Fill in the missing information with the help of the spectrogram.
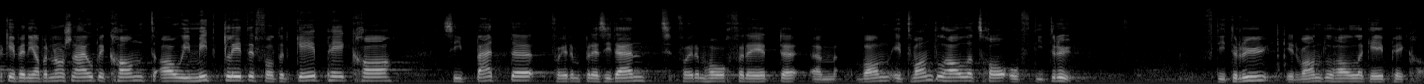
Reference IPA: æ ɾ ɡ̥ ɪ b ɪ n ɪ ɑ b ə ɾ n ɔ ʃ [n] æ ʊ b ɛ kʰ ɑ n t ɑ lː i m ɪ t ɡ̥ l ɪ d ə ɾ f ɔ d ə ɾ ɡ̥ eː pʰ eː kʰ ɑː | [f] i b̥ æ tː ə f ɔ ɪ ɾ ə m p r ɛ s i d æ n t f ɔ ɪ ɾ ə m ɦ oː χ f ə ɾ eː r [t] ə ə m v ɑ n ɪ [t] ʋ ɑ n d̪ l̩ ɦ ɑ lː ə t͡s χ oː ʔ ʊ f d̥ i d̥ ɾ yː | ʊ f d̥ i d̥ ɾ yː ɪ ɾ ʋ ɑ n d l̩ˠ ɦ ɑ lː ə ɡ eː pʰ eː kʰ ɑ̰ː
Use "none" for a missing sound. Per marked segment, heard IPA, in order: n, s, t, t

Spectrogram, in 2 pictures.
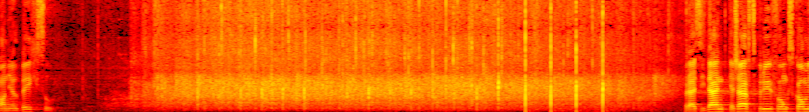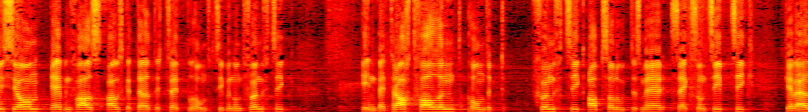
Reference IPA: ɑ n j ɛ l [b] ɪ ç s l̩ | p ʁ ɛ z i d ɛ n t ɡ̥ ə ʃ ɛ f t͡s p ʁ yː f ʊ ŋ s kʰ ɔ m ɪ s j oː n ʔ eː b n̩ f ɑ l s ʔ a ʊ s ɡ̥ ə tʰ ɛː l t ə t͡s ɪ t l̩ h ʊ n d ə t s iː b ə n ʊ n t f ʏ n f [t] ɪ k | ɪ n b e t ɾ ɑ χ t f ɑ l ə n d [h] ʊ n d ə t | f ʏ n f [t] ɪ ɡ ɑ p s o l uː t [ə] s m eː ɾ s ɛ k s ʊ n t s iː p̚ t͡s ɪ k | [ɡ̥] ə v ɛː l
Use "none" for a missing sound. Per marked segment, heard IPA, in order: b, t͡s, h, t͡s, ə, ɡ̥

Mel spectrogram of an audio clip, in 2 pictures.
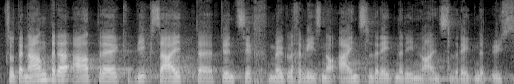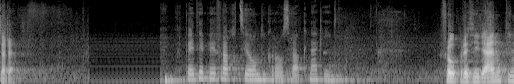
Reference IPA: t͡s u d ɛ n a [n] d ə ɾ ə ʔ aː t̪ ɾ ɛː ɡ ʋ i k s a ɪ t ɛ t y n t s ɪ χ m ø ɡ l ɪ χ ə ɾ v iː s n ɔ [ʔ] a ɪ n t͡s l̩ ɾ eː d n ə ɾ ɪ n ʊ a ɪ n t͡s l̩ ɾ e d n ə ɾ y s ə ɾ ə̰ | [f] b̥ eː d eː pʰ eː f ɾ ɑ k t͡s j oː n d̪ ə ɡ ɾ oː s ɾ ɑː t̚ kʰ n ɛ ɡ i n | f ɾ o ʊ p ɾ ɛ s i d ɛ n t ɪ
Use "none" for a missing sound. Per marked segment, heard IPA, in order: n, ʔ, f

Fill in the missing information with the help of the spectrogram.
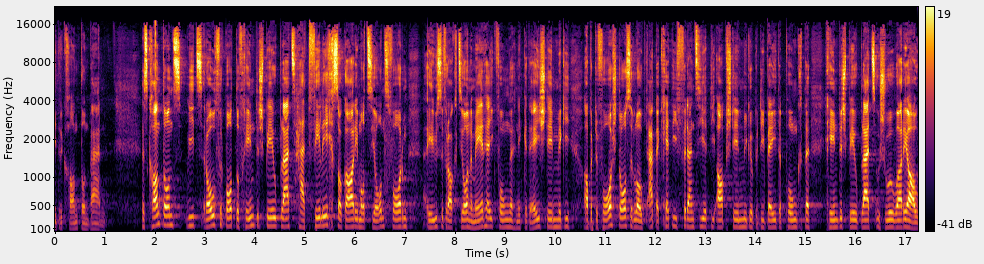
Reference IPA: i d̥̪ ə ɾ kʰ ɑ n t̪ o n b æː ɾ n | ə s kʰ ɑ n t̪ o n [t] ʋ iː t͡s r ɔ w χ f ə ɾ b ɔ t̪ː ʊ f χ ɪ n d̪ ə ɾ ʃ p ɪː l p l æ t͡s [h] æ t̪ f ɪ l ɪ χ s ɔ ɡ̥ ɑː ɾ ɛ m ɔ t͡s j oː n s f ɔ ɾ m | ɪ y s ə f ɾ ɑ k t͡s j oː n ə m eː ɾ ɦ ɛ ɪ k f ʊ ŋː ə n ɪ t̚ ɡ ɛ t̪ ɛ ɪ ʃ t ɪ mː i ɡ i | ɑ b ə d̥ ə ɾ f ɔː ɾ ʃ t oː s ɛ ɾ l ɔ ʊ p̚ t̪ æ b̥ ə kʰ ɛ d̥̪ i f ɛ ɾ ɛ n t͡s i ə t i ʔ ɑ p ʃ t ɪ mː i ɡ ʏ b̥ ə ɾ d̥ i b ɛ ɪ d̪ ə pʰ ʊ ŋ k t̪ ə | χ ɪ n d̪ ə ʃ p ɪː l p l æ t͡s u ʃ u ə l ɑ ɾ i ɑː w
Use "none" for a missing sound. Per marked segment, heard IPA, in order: s, h

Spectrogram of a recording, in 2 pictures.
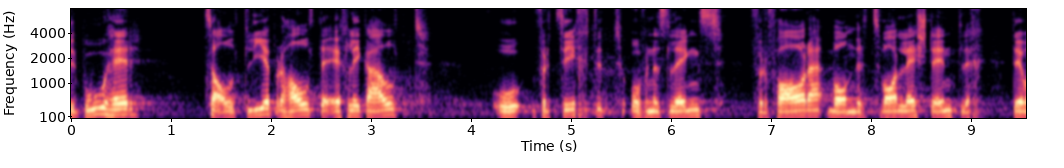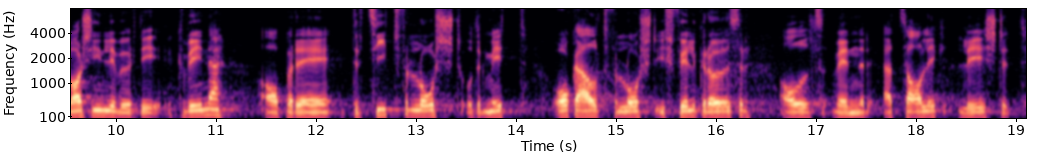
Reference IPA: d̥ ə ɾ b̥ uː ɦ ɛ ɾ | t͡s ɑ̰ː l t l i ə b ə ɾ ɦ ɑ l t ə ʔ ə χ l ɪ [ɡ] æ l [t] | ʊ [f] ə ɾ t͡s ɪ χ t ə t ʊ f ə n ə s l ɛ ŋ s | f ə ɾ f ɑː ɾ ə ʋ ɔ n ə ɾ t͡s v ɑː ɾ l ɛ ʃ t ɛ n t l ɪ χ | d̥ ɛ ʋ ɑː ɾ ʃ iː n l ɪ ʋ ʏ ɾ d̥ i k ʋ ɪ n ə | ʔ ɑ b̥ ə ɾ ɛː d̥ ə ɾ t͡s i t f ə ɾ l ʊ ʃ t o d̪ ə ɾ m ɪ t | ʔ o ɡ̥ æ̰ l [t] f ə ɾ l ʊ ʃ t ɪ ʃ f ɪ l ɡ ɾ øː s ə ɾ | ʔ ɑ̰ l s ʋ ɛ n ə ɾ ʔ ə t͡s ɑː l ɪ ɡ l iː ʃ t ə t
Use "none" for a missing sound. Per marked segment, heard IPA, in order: ɡ, t, f, t

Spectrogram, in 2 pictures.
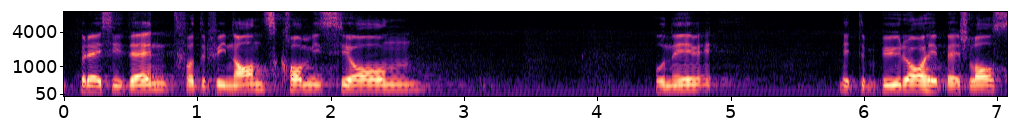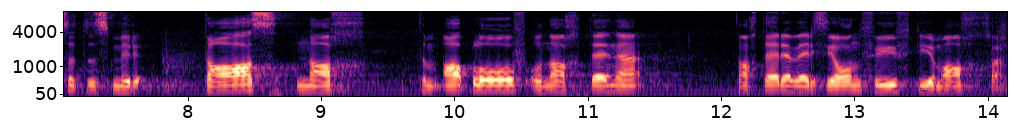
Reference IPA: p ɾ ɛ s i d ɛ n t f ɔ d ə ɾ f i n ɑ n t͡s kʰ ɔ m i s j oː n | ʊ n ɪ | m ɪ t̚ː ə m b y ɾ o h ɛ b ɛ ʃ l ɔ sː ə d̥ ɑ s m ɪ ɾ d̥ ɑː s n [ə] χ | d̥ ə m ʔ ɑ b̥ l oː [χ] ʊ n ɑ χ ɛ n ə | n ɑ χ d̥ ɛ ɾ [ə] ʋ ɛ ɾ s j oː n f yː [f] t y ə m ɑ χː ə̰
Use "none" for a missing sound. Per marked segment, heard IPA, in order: ɑ, f, ə, f

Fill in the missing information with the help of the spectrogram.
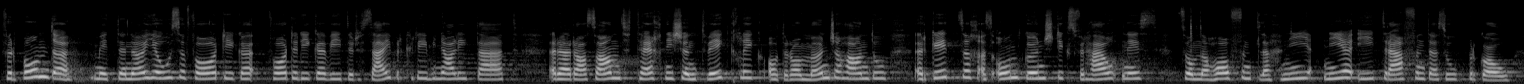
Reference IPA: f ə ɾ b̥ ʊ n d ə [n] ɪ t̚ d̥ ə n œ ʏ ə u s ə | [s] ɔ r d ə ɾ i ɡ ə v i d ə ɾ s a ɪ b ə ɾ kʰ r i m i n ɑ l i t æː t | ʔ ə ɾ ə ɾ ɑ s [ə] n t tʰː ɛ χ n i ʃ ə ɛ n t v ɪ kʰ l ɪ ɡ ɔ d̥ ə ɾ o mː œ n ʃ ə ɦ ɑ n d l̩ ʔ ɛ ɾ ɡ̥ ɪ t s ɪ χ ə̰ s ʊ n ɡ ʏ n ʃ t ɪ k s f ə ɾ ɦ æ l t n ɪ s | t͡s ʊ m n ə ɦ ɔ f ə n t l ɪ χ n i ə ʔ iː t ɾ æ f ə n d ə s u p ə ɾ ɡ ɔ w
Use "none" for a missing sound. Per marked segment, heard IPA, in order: m, f, ɑ

